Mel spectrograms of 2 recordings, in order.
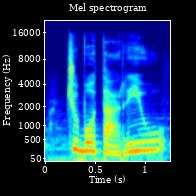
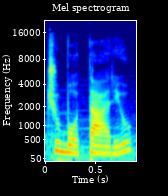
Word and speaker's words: Ciubotariu: ciubotariu în loc de ciubotariu, ferariu în loc de ferariu.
